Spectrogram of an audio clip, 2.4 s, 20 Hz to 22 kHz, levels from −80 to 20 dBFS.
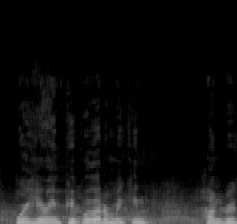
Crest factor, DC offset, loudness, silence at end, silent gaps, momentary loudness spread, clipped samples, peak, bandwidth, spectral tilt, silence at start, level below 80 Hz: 14 dB; under 0.1%; -23 LUFS; 0 s; none; 12 LU; under 0.1%; -8 dBFS; 10.5 kHz; -9.5 dB/octave; 0 s; -54 dBFS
